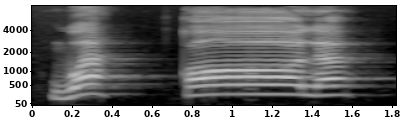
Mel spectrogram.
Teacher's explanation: Долгота в размере двух огласовок удлиняем фатху.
